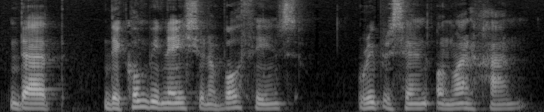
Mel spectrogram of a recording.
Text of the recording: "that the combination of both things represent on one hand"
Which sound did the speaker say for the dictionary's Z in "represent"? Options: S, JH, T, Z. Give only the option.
S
